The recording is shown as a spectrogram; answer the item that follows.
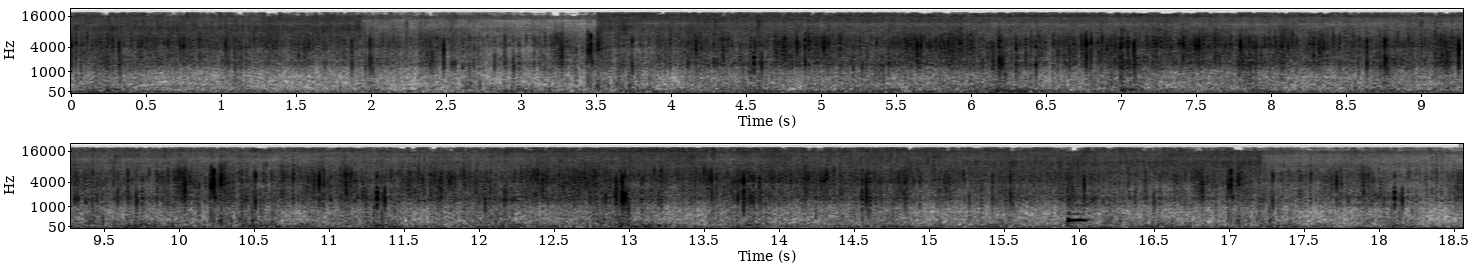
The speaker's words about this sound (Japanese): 泡もすごくもちもちで、きめ細やかなので、こうやってしっかり坊ちゃまのお耳をマッサージしても、中に泡が流れ込んでいかないですし、すごくいいですよね。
